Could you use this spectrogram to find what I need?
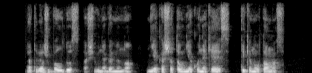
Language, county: Lithuanian, Marijampolė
